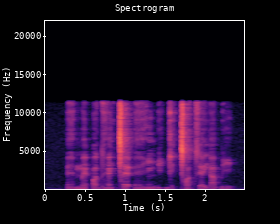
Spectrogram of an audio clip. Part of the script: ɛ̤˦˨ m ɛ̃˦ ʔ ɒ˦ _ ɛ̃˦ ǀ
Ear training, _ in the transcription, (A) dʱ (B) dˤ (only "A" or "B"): A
